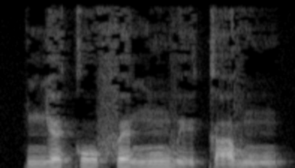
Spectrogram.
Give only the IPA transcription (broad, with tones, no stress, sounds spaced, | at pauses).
ɲ ɛ˦ k o˦ f ɛ˦ ŋ ũ˦ β e˨ k a˨˦ v ũ˦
